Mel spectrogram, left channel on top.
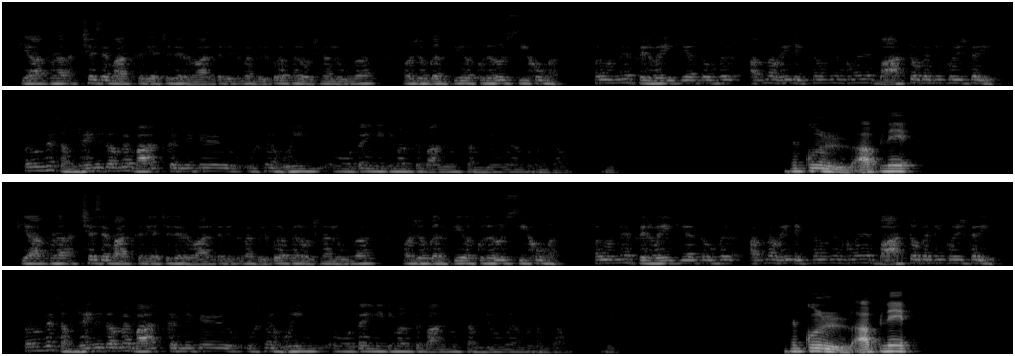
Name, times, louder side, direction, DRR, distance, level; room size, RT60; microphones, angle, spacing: voice 1, 0.1-15.8 16.1-16.2, right 1 dB, 5° right, 0.7 m, -45 dB
voice 2, 18.0-19.1, right 4 dB, 85° right, 0.4 m, -30 dB
2.3 x 2.2 x 2.6 m
head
